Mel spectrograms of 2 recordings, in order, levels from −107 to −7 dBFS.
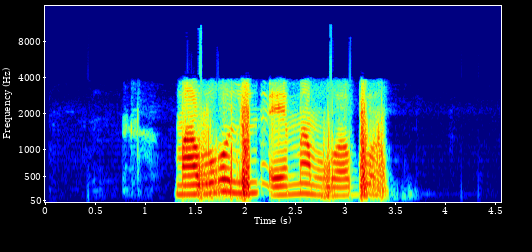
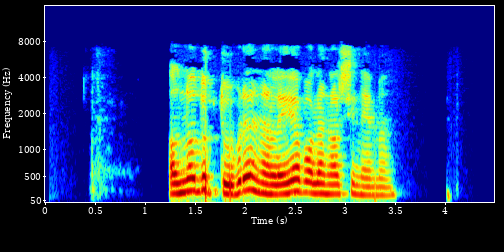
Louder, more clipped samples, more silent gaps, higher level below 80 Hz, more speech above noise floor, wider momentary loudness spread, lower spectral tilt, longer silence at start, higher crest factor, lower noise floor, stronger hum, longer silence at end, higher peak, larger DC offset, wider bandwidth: second, -17 LUFS vs -14 LUFS; neither; neither; about the same, -54 dBFS vs -50 dBFS; first, 74 dB vs 45 dB; second, 8 LU vs 13 LU; about the same, -8.5 dB/octave vs -8.5 dB/octave; about the same, 1.3 s vs 1.25 s; first, 20 dB vs 14 dB; first, -90 dBFS vs -59 dBFS; neither; first, 1.15 s vs 1 s; about the same, 0 dBFS vs -2 dBFS; neither; second, 4.1 kHz vs 7.6 kHz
